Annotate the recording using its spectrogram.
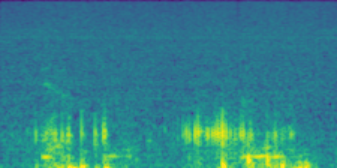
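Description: Near silence: room tone, with a few very faint short low thumps.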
